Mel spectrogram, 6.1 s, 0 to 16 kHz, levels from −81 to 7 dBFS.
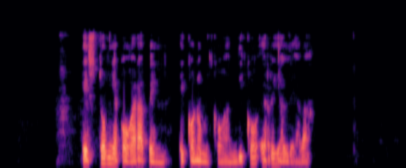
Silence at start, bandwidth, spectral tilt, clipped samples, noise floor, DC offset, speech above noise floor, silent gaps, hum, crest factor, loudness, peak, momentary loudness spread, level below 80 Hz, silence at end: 0.95 s; 8 kHz; -6 dB/octave; under 0.1%; -82 dBFS; under 0.1%; 64 dB; none; none; 20 dB; -19 LUFS; 0 dBFS; 12 LU; -58 dBFS; 1.45 s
